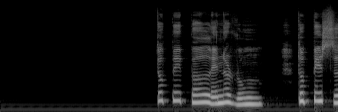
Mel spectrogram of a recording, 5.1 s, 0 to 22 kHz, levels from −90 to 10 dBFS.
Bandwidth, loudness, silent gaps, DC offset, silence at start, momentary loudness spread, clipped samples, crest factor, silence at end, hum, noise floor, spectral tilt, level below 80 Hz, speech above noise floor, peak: 16 kHz; -31 LUFS; none; under 0.1%; 2.35 s; 12 LU; under 0.1%; 16 dB; 0 s; 60 Hz at -70 dBFS; -75 dBFS; -5 dB/octave; -74 dBFS; 45 dB; -18 dBFS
